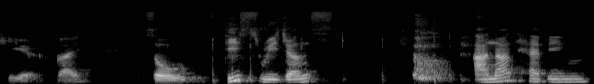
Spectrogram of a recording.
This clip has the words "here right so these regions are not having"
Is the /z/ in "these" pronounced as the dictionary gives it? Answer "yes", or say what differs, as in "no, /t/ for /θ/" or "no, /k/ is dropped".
no, /s/ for /z/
